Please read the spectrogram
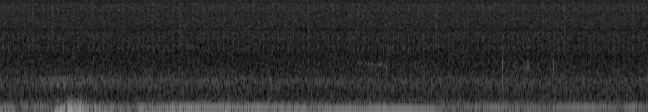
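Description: Low, steady rumble of distant motor traffic that eases slightly past the middle, with a short low thump about a second in.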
